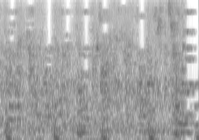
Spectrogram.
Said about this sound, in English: Let's get our bowl ready for our potatoes. Get the water in there.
